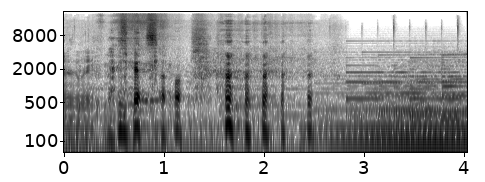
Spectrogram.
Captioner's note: laughter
